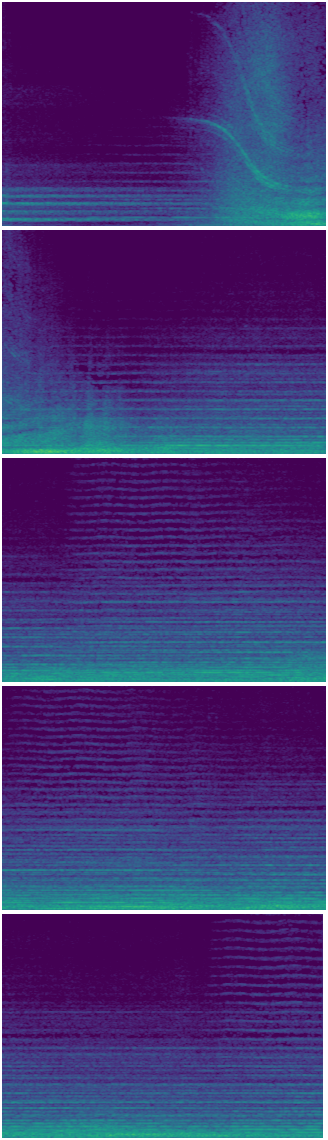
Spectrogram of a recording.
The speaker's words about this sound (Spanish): encendiendo motores.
